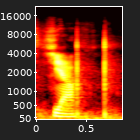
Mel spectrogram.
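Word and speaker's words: 家: So uh this is Jia that's the uh P that's how you pronounce it J.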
